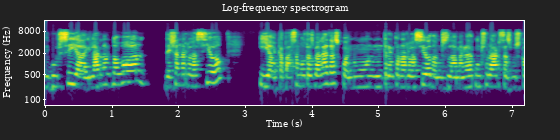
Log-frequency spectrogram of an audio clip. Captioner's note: continues speaking in Catalan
